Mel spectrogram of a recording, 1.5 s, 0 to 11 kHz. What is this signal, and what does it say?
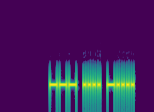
Morse code, heard as a keyed tone, about 50 wpm, 700 Hz. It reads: OH6
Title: Callsign Prefixes for Top 50 DXCC - 50wpm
